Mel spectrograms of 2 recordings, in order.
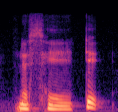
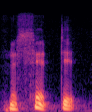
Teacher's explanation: The only irregularity, which you may have noticed, is that in compound numbers, the low tone on se is often changed to a creaky tone · Shown in: second take · So instead of nase di, you'll often hear nase di.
